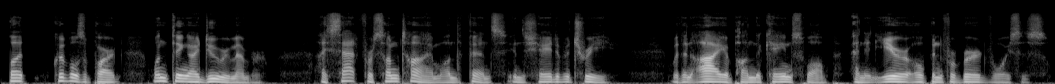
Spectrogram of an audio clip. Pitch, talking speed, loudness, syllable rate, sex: 110 Hz, 205 wpm, -21 LUFS, 5.4 syllables/s, male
